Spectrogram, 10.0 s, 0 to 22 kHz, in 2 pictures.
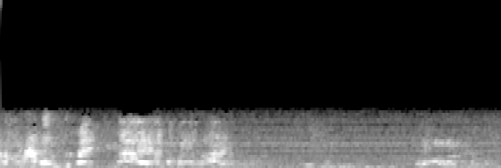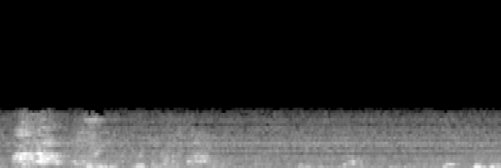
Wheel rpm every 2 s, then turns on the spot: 0, 0, 0, 0, 0.
none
